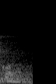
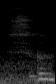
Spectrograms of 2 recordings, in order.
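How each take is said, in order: First: It begins with a single tense k sound. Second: It begins with s, a vowel, then k. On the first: The speaker calls it right. "꿈이야, 꿈. ... 그냥 뒤에 걸로 된소리 이렇게 읽으면 돼요" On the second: The speaker calls it wrong. "괜히 두 개 다 읽어야 되나 보다 해서 스금"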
